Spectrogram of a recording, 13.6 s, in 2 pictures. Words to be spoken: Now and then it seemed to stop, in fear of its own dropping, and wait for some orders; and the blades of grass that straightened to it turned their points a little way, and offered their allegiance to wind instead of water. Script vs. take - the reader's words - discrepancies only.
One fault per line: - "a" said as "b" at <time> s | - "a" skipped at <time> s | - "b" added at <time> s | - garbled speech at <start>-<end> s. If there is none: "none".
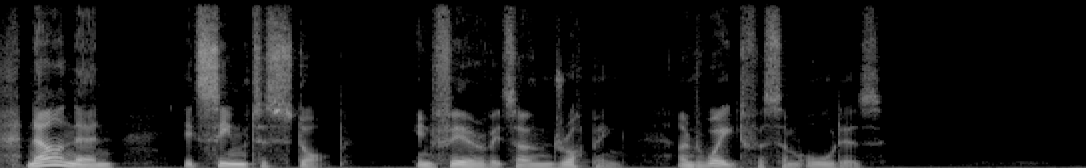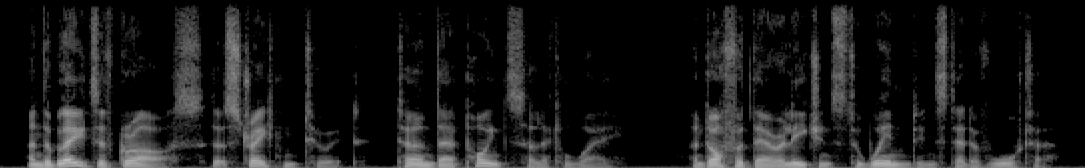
none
